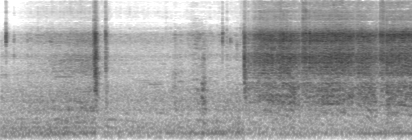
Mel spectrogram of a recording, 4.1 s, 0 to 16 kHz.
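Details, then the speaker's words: 16-valve engine cranking with a few short bursts, then an even beat that never catches; the valves are bent, so no start. Misfire if it runs. "ये देखें, बस ये वाल्व इसका चेंज हो गया है। तो दोनों स्टॉक आपस में मिल गए हैं, तो वो गाड़ी स्टार्टिंग नहीं दे रही।"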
